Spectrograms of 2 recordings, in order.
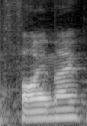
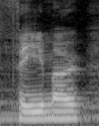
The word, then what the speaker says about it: FIMO: So now it's time to make the laser gun using FIMO, or apparently it's FIMO. Apparently I've been saying it wrong my whole life and my friend Alex corrected me.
